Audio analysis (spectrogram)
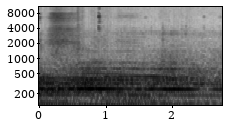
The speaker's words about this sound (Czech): Víte, nad námi lítá nějaký vrtulník.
